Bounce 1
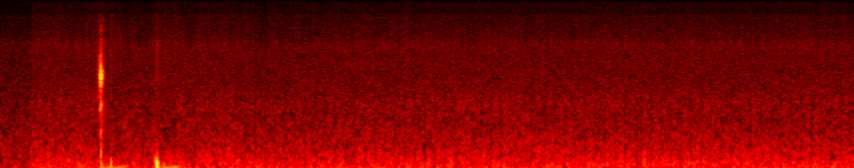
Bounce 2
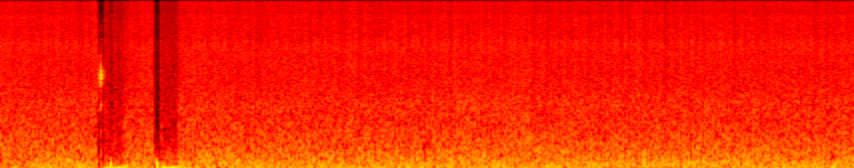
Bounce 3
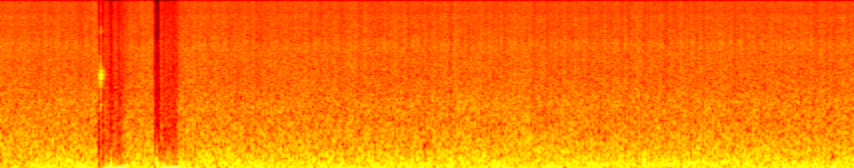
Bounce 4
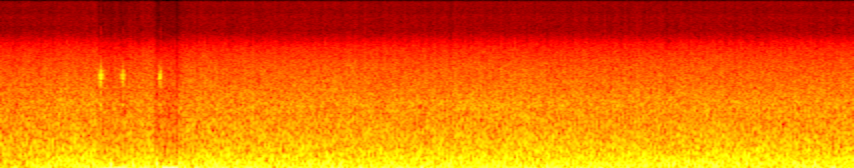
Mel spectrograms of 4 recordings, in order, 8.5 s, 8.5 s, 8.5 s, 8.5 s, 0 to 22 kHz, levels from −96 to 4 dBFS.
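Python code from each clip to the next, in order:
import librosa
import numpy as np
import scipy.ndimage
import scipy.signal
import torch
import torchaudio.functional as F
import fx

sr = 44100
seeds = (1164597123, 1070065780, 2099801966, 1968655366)

y1 = fx.high_shelf(x, sr, hz=11000.0, db=8.0)
y1 = fx.env_flatten(y1, sr, amount_pct=70)
y1 = F.gain(torch.from_numpy(y1), -5.0).numpy()
y2 = fx.leveller(y1, sr, passes=3)
y2 = F.gain(torch.from_numpy(y2), 2.5).numpy()
y3 = fx.air_absorb(y2, sr, metres=200.0)
y3 = fx.echo_multitap(y3, sr, ms=(220, 590), db=(-5.0, -5.0))
y3 = F.gain(torch.from_numpy(y3), 2.0).numpy()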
